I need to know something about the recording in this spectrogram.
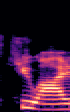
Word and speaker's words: Qi: So anything that wirelessly charges it's QI is the letters, but it's pronounced Qi.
